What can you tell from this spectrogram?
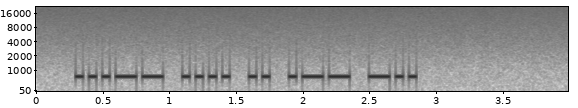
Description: Morse code, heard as a keyed tone, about 24 wpm, 700 Hz. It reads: 3HIWD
